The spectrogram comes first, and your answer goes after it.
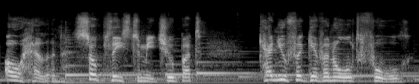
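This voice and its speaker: A man's voice: fairly high pitch, moderate pace, natural voice. A man playing a repentant old miser in a radio play, emotional and theatrical, often repeating his words. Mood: humble, apologetic. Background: music.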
